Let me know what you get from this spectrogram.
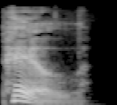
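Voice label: "pill", British English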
